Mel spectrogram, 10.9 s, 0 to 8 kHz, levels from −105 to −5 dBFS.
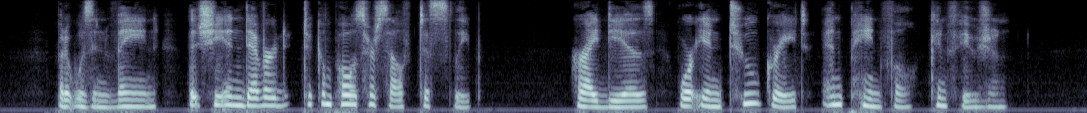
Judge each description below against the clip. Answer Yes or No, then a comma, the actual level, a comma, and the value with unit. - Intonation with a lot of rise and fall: No, average, 4.3 semitones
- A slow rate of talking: Yes, slow, 120 wpm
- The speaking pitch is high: No, medium, 180 Hz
